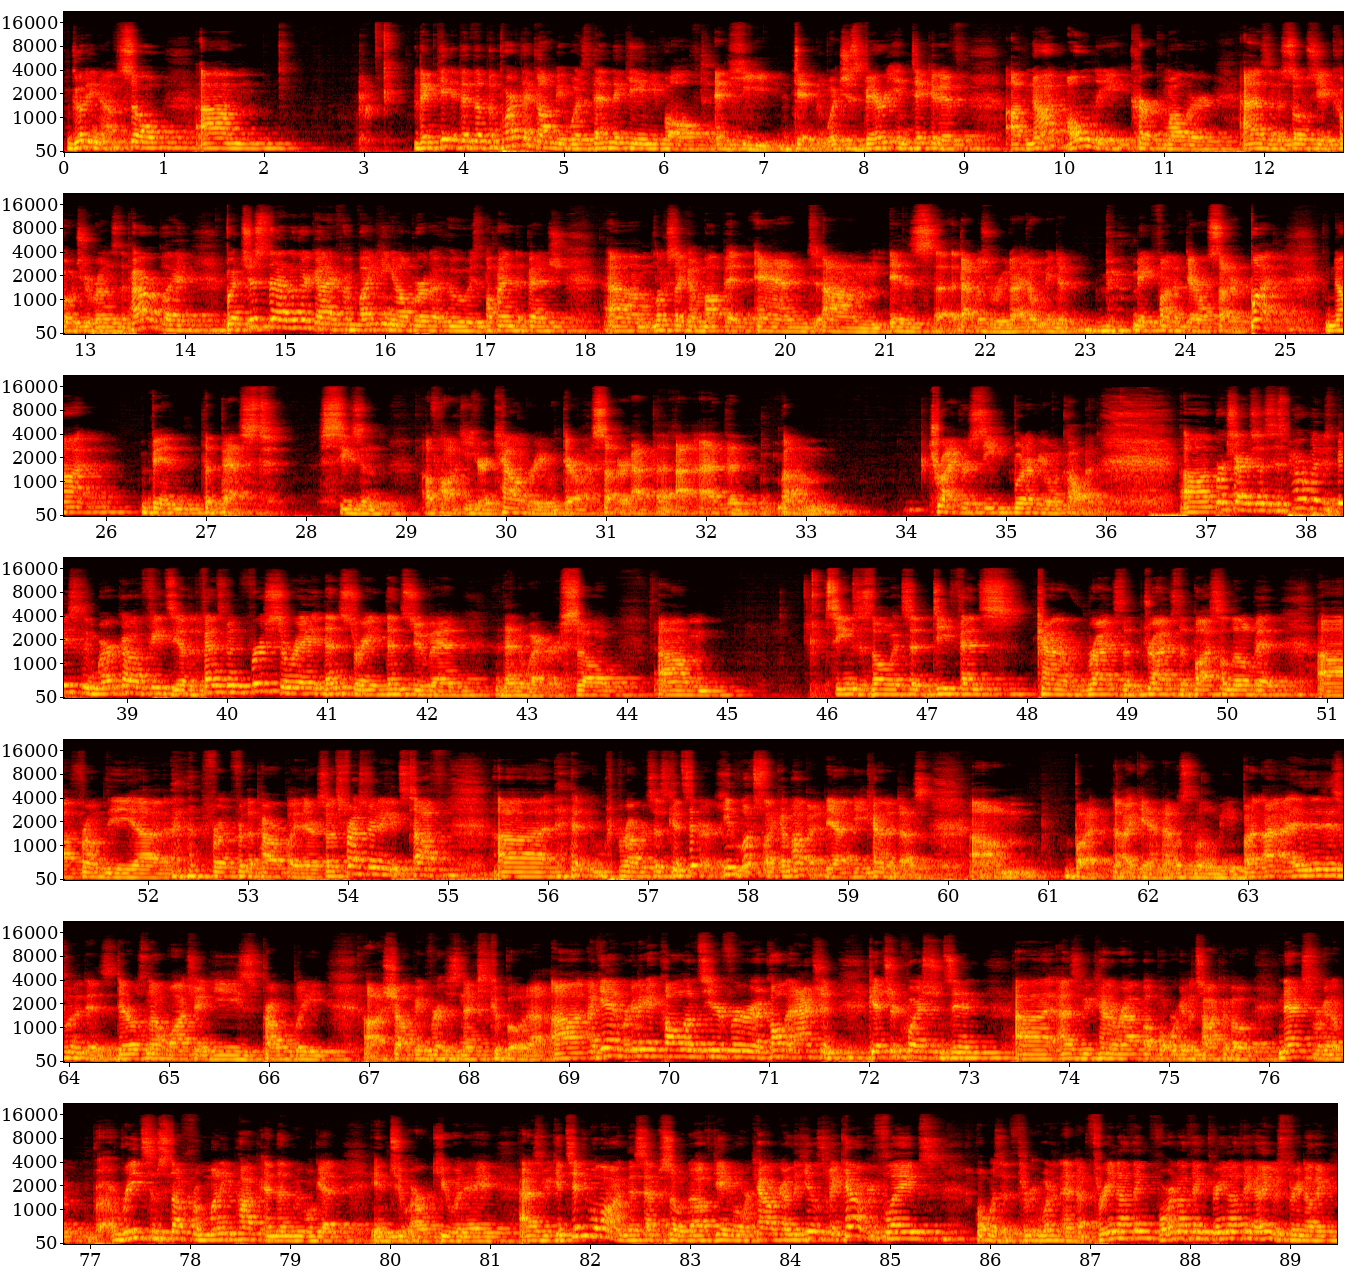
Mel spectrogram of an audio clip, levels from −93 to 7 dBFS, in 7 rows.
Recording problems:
off-mic speech; far
squashed, flat; heavily
room echo; slight; dies away in 0.5 s

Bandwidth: 16 kHz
